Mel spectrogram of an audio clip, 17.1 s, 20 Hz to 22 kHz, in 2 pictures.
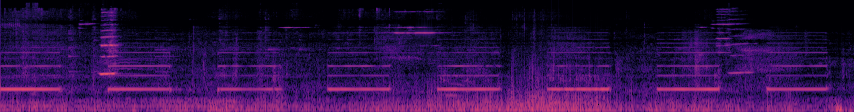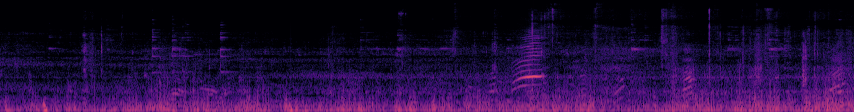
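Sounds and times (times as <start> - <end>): reversing alarm beeping: 0.0 - 8.4
low engine rumble: 0.0 - 17.0.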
